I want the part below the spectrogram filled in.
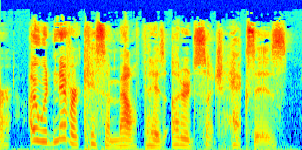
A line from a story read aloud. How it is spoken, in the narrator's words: Antimage snapped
